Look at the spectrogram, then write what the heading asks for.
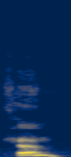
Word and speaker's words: can: আসলে ক্যানের উচ্চারণ কিন্তু ক্যান না, ক্যানের উচ্চারণ হয় হচ্ছে আপনার খ্যান।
